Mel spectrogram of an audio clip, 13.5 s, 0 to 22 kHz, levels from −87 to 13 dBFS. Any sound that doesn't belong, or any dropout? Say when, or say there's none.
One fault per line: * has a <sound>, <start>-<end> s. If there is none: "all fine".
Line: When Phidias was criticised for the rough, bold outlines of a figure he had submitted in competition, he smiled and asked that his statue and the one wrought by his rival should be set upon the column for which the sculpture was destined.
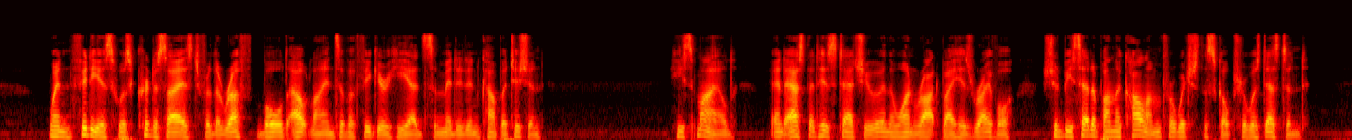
all fine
